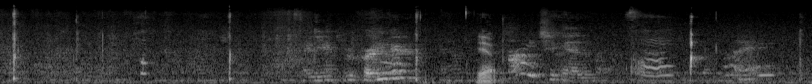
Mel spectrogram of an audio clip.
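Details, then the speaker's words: Young child with recurrent hiccups: brief, sharp hiccups at irregular intervals, about six in eight seconds, amid the child's babble and adults talking in a room. "Do you like having hiccups? Huh? What can we do? Oh, should we get him some water? Well, how are we going to get rid of those hiccups?"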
